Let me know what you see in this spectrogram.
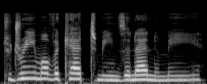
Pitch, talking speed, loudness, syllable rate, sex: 220 Hz, 230 wpm, -16 LUFS, 4.9 syllables/s, female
